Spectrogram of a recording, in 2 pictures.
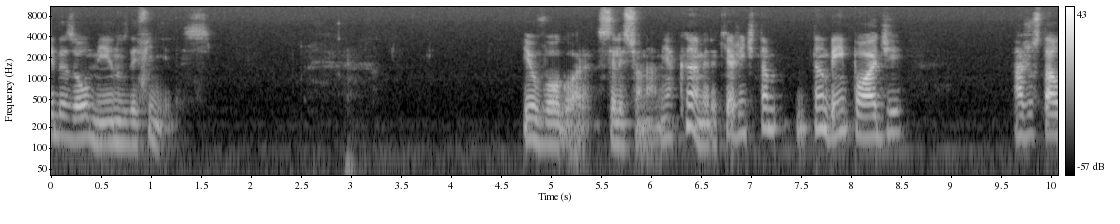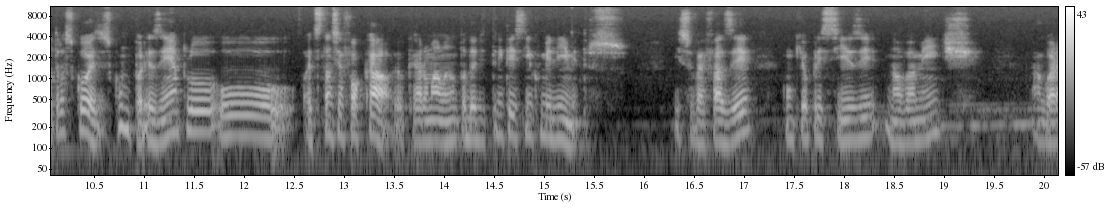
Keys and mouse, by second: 2.0 ctrl+middle click, 4.5 click, 11.9 click, 19.6 click.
